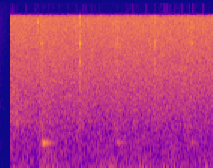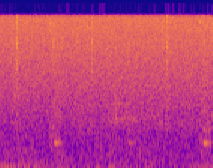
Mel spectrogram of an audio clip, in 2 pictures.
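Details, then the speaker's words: Swatch MoonSwatch quartz chronograph: loud, annoying tick-tock, sharp regular ticks about twice a second over a steady hiss; owner finds the movement very loud, especially with the chronograph running. "Also, it is loud. It is very loud. You hear that tick-tock?"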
